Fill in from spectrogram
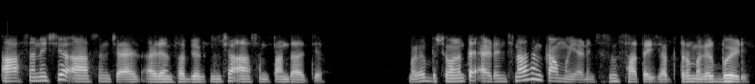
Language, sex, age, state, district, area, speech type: Kashmiri, male, 18-30, Jammu and Kashmir, Shopian, urban, conversation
